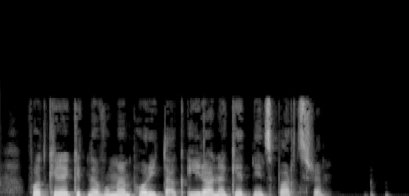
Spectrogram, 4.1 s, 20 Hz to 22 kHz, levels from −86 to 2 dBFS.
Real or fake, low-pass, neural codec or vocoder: real; 10.8 kHz; none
